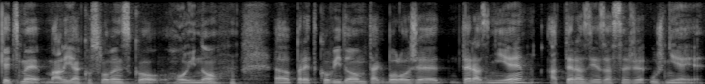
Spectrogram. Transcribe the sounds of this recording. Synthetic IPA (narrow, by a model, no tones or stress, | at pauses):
kɛɟzmɛmaliakɔslɔʋɛnskɔɦɔjnɔ | pɾɛt̪kɔʋid̪ɔmt̪aɡbɔlɔʒɛt̪ɛɾazɲɪɛat̪ɛɾazjɛzasɛʒɛʔuʒɲɪɛjɛ̰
